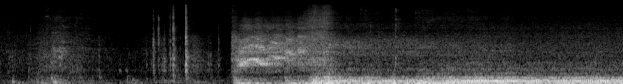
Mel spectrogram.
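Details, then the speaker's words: 2004 Chevy Colorado with a swapped 5.3L V8 and Texas Speed stage 4 cam (223/226, .600/.600, 111 LSA), warm, after retuning airflow, timing and idle (~925): starts and settles into a steady, choppy lope, no longer stalling, trims -4/-3. "I set it to idle around 9:25 the long-term trims around minus four minus three is on that the white band there it's not stalling anymore"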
